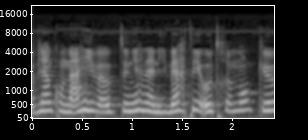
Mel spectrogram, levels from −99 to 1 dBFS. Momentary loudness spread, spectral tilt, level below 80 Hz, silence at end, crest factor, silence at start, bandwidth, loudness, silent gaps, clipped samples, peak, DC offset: 4 LU; -4.5 dB/octave; -60 dBFS; 0 s; 14 dB; 0 s; 11.5 kHz; -29 LUFS; none; under 0.1%; -14 dBFS; 0.2%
